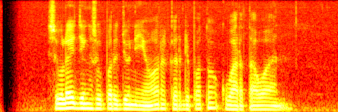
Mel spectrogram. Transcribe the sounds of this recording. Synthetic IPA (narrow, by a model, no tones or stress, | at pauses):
sulajd͡ʒɨŋs̬upərd͡ʒuniɔrkɨrdipɔt̪ɔkuwart̪awan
